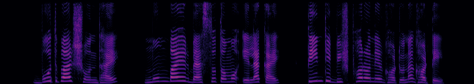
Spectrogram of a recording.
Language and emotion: Bengali, neutral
